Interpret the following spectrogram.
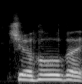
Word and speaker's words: Yahweh: Jehovah is just a way that some people pronounce Yahweh.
